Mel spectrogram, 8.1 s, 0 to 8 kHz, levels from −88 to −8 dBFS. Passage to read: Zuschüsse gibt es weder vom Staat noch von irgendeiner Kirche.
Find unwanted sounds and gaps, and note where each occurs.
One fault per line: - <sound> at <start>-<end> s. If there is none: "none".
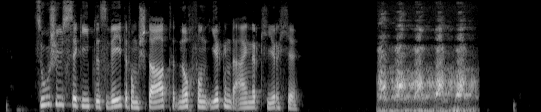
- bark at 5.6-7.2 s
